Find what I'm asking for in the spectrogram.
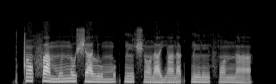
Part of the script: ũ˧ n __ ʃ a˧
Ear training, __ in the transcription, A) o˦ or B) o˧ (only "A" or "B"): A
